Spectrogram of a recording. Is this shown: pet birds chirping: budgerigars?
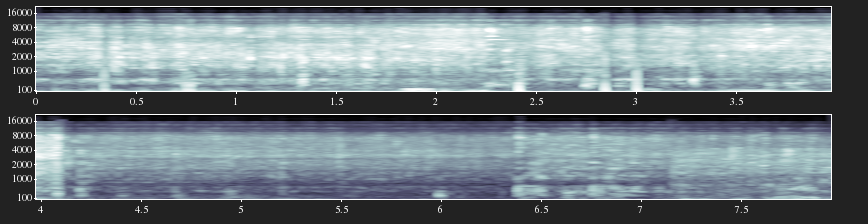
no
